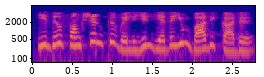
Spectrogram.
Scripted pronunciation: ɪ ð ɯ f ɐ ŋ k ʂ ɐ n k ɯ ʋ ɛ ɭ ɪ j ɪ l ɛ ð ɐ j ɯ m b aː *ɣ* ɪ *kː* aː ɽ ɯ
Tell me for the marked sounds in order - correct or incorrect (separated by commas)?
incorrect, correct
